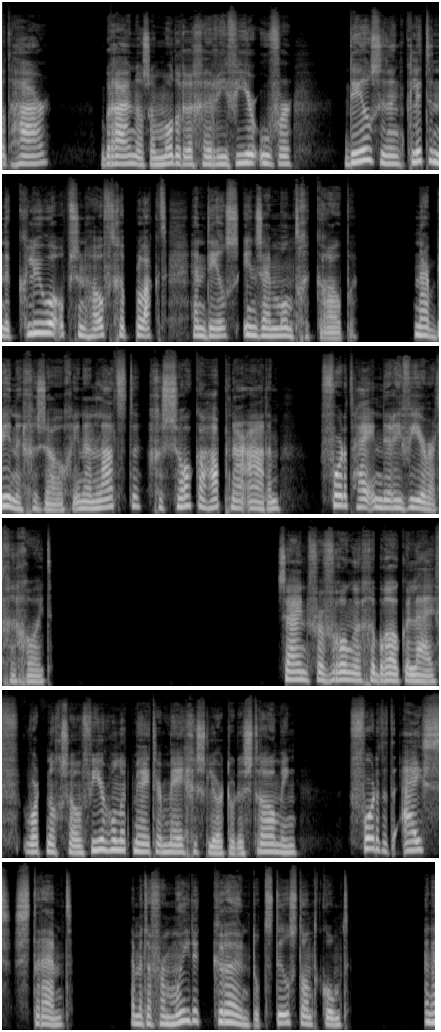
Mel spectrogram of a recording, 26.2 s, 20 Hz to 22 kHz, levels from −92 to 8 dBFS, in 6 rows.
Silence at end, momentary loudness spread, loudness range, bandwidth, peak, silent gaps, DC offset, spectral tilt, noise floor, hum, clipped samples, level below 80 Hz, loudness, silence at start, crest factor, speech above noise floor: 0 s; 8 LU; 3 LU; 18.5 kHz; -4 dBFS; none; under 0.1%; -5 dB/octave; -85 dBFS; none; under 0.1%; -66 dBFS; -23 LUFS; 0 s; 20 dB; 63 dB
